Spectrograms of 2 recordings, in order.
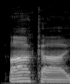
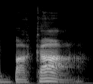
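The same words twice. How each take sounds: First: The final vowel is short, not drawn out. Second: The final vowel is long and drawn out. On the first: The speaker calls it wrong. "you don't say it like Baca" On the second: The speaker calls it right. "Short A, long double A at the end"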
